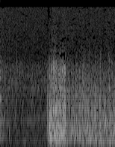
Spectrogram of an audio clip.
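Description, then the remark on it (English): A sudden, loud thunder clap cracks in over a steady storm hiss, then settles into a lingering low rumble. No one speaks. “Wait until there's another flash of lightning.”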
